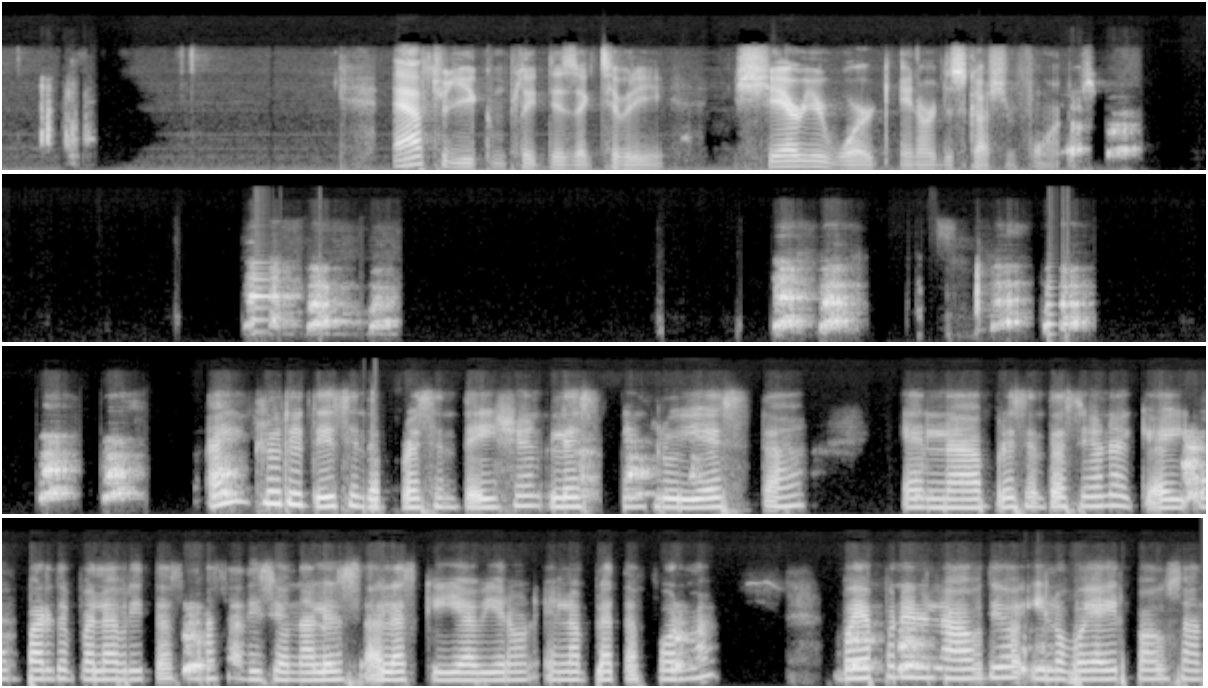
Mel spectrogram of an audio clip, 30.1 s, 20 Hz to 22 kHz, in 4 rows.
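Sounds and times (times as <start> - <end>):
dog barking: 6.6 - 7.2, 9.1 - 10.1, 12.4 - 13.0, 13.6 - 14.4, 15.3 - 16.0, 18.6 - 19.6, 22.4 - 22.7, 23.7 - 24.0, 27.9 - 28.5.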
